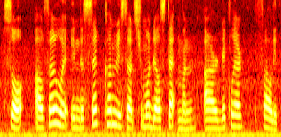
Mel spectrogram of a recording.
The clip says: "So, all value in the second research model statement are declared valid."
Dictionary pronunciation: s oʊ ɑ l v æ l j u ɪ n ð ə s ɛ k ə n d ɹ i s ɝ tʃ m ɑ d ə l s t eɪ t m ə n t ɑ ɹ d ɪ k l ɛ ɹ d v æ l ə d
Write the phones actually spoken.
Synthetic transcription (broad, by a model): s oʊ ɑ l f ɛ l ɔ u ɪ n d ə s ɛ k ə n d ɹ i s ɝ tʃ m ɑ d ə l s t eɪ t m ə n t ɑ ɹ d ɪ k l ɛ ɹ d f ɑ l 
